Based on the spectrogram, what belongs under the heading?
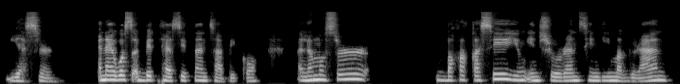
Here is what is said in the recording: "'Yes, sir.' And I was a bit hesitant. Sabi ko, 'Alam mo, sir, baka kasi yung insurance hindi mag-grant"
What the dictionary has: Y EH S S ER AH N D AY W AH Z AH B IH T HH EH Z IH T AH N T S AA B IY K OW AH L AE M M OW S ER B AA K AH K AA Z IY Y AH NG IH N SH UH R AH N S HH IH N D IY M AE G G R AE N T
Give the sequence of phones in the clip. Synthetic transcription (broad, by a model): Y EH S S ER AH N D AY W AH S AH B IH T HH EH S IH T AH N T S AA B IY K OW AH L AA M M OW S ER B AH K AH K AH S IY Y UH NG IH N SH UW R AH N S HH IH N D IY M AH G G R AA N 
